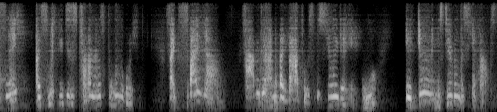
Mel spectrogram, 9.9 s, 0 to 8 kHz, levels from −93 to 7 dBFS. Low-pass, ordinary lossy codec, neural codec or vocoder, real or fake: 7.2 kHz; none; codec, 44.1 kHz, 0.9 kbps, DAC; fake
